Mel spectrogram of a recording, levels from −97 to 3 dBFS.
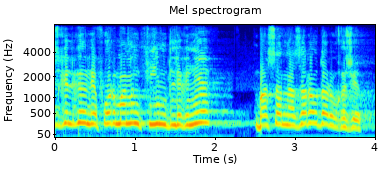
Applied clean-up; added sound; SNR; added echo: neural mask model Resemble Enhance denoiser.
